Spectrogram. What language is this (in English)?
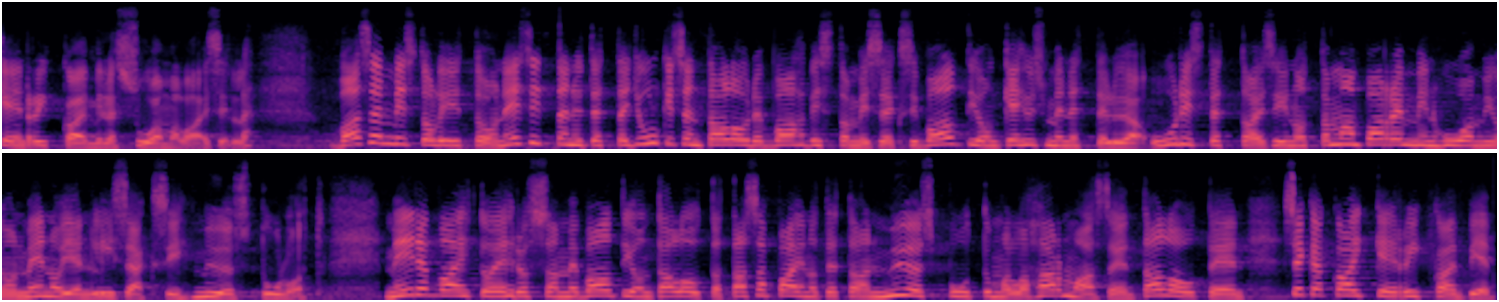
Finnish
